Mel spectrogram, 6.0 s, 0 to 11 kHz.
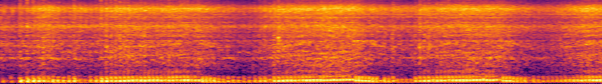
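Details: Honda Vario 125 (old model) stock CLD racing-style exhaust, before the glasswool packing is replaced: repeated throttle blips give a thin, raspy, buzzy note without bass; worn silencer packing.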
